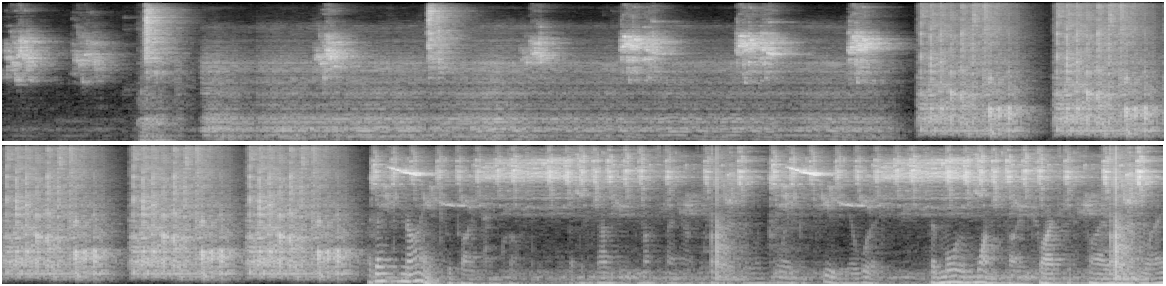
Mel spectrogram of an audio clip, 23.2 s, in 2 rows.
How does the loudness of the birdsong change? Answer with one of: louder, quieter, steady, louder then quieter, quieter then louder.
louder.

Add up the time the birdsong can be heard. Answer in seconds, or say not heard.
23 s.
